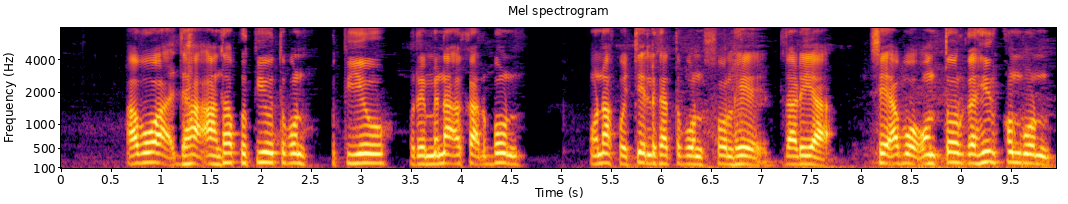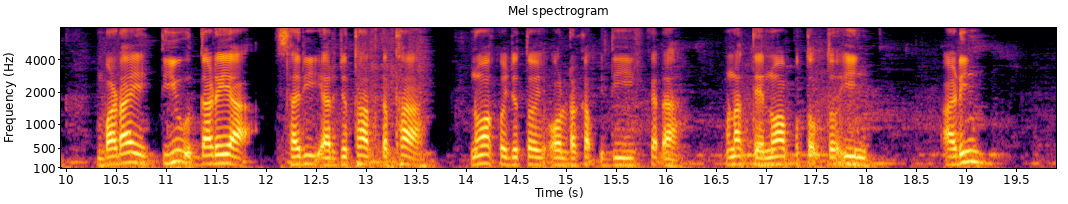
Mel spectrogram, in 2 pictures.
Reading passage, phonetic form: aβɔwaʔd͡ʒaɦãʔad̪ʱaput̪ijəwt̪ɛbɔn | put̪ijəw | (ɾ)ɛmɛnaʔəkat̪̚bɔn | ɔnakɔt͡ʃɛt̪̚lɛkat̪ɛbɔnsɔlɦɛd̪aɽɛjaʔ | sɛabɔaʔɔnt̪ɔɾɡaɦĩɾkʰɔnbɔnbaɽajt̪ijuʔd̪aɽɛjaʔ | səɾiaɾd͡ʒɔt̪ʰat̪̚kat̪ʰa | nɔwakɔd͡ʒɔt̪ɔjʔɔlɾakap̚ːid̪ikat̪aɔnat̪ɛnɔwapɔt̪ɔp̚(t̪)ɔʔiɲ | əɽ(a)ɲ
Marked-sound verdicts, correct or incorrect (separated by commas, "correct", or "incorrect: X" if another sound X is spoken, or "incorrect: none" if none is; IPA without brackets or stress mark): correct, incorrect: d̪, incorrect: i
